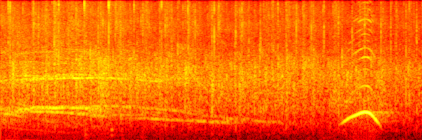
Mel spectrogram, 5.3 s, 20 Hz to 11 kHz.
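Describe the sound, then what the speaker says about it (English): An audience applauds the six finalists at a poetry cup competition, a steady crowd clapping that holds for several seconds, with a brief whistle or cheer rising near the end. "round of applause for the 6 finalists!"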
